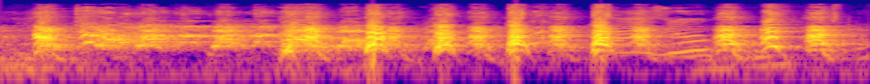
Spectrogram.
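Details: Female Rottweiler giving a string of harsh, rapid barks, about a dozen in six seconds, with a high, wavering whine-like sweep midway before the barking resumes.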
